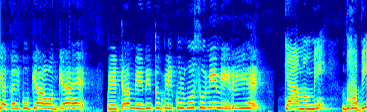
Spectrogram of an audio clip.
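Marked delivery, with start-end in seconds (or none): none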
